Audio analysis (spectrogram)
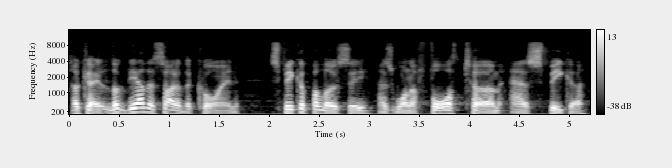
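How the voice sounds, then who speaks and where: News host, man with very lively pitch. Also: moderate pace. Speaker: TV news host interviewing a guest. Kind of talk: live broadcast news interview, pointed questioning.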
